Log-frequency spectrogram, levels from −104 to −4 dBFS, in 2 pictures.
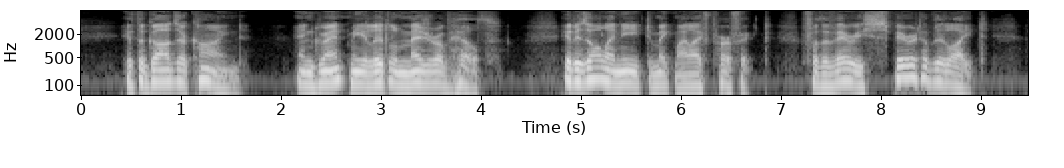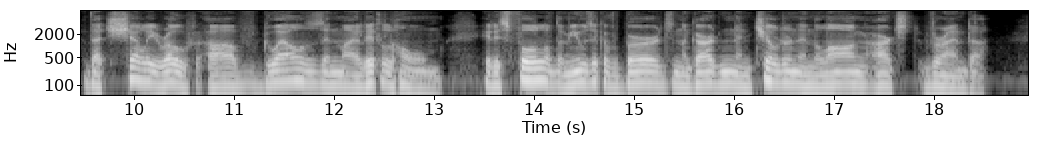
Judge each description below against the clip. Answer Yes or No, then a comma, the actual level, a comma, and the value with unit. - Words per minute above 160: Yes, average, 175 wpm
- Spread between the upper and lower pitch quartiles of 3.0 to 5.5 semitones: Yes, average, 3.3 semitones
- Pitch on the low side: Yes, low, 105 Hz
